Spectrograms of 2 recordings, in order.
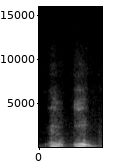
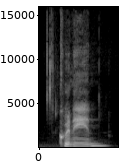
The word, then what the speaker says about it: quinine: How do you pronounce that? Quinine. Quinine? Quinine.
